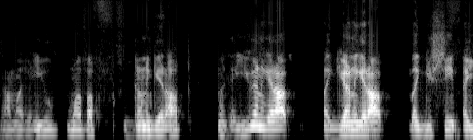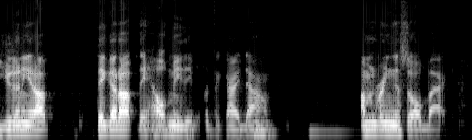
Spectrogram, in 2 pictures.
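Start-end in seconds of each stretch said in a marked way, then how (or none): 0.3-5.3 play-acted mean, menacing tone, pressed over and over. Retelling asking two bystanders to help hold a seizing man: imitating a mean demand. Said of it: "with probably the most meanest intentions".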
